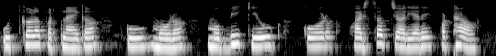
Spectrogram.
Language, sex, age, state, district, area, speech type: Odia, female, 18-30, Odisha, Kendujhar, urban, read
